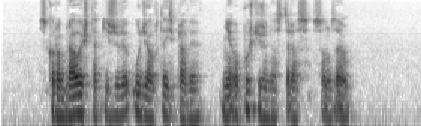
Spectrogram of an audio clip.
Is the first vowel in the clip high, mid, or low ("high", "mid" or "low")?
mid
